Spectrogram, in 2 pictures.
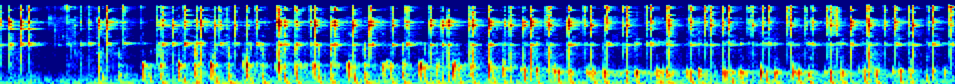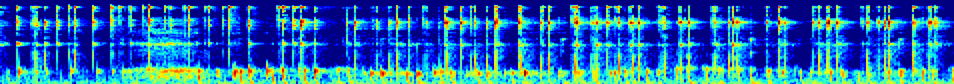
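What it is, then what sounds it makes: Ceramic mug. Long nails tap rapidly and continuously on the sides and base of an empty grey glazed ceramic mug with a barcode sticker on the bottom. The result is a dense stream of quick, bright clinks with a high, faint ringing tone that cuts off almost instantly after each tap.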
